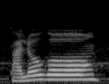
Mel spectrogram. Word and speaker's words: hasta luego: this one is that the first word loses the first part only the TA remaining and then the the U and the E on the second word they're joined together and they turn into an O so this will sound something like talogo a logo okay so it doesn't really sound hasta luego that will sound more like the logo hey and okay and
